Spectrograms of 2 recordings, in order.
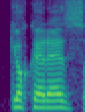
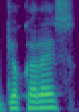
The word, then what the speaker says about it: Gyökeres: Obviously, Gyökeres. I think that's how you say his name. Gyökeres. The G is silent. Gyökeres.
